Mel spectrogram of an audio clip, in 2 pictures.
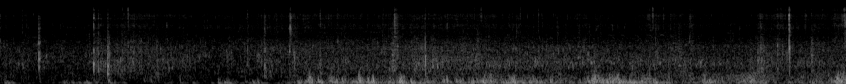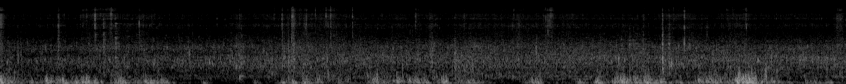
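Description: Water trickles and splashes.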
